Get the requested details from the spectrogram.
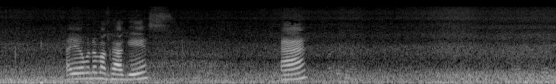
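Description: Waves wash against rocks in the background.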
